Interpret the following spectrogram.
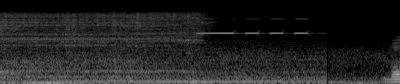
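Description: A steady low hum with hiss, then four short high-pitched electronic beeps in quick succession about halfway through.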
